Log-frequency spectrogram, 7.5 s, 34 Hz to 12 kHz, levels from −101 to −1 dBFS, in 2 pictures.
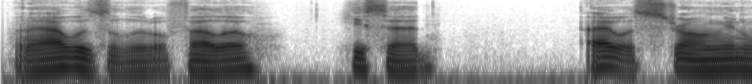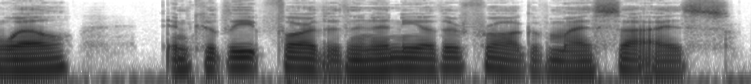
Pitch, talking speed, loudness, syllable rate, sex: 95 Hz, 190 wpm, -21 LUFS, 4.9 syllables/s, male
